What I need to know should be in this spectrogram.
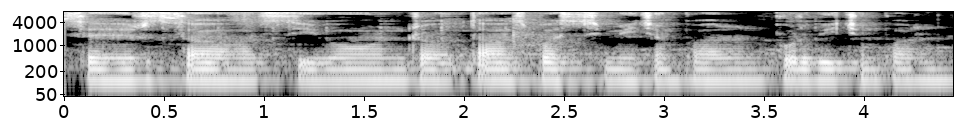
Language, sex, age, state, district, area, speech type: Maithili, male, 60+, Bihar, Saharsa, urban, spontaneous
